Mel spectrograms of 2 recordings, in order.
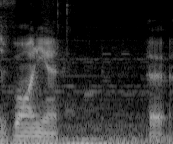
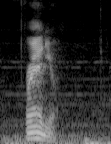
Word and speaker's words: вранье: Okay, I heard it as Vanya originally, but it was probably a mishearing. So, Franyo.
